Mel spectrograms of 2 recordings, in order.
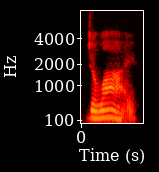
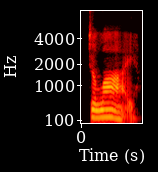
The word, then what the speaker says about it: July: So, I'm going to put the stress before the L to indicate the stress is on the last syllable in this word.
